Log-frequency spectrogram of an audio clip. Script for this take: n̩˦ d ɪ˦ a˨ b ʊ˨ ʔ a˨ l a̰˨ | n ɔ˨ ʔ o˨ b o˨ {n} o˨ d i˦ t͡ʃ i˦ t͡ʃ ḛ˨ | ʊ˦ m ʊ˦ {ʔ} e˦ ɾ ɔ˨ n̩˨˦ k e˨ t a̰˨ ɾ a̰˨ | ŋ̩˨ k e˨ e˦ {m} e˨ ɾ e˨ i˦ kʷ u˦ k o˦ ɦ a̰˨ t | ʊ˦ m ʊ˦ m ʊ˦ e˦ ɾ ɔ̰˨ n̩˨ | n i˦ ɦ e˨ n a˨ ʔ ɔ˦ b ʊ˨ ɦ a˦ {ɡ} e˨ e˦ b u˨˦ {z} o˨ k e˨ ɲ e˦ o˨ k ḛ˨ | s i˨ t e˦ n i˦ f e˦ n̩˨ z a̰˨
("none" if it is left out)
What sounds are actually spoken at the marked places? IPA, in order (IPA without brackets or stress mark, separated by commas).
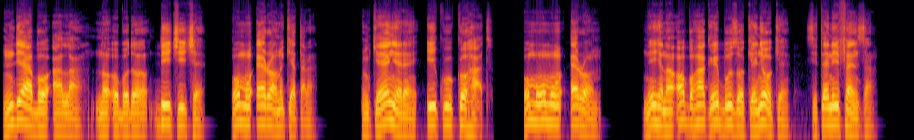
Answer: d, ʔ, ɲ, k, z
